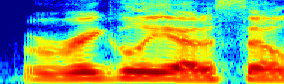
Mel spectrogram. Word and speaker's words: Rigoglioso: Please say your full name so because I'm sure I butchered it. It's Wriglioso.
